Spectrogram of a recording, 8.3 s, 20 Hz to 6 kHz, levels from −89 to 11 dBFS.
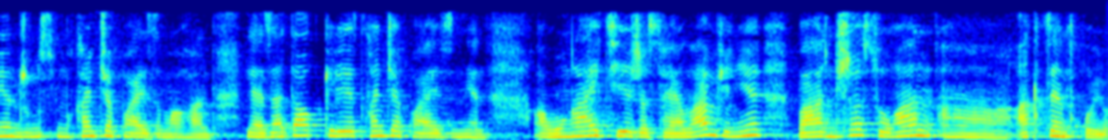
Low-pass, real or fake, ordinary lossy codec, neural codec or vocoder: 5.4 kHz; fake; MP3, 48 kbps; codec, 16 kHz in and 24 kHz out, 2.2 kbps, FireRedTTS-2 codec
